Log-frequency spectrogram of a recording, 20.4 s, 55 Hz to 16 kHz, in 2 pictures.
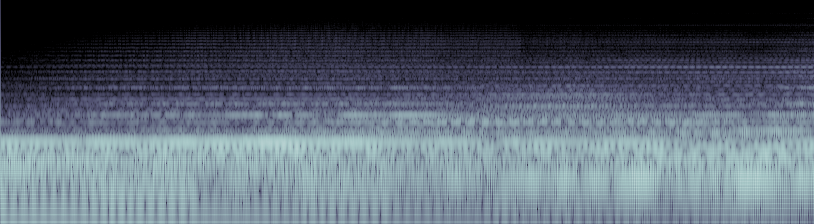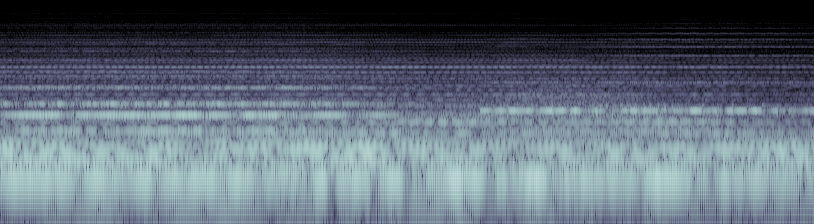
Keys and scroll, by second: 3.5 5, 4.4 4, 13.0 3.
